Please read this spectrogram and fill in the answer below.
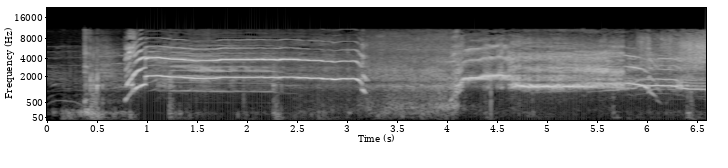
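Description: Riders screaming as the freefall swing drops them over the cliff edge into the canyon. One long high scream rises at its start and is held for about two seconds, then a second long scream begins about four seconds in, over a rushing wind noise.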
